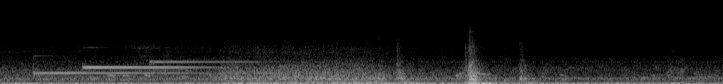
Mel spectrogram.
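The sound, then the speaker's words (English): A train rumbles steadily along the rails, with drawn-out metallic squeals early on and a sharp clunk about two-thirds through, continuous with no voices. “More than my fears, more than my nerves, I wanted to take this chance to share this beautiful thing about living together in cities: that trains exist to take us to our destination, that trains exist to run not for you, not for me, but for all of us.”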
